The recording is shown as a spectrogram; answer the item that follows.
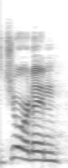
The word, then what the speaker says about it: Jorphdan: My name is Jorphdan with a silent PH in the middle, and I'm joined always by my wonderful co-host, Sir Lucien, over at Sir Lucien Gaming.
